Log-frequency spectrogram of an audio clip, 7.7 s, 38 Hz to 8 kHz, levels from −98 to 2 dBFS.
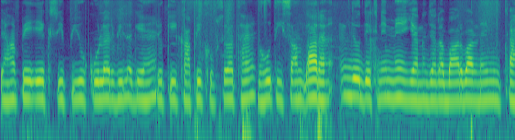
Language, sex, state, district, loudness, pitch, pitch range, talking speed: Hindi, male, Bihar, Purnia, -18 LUFS, 180 Hz, 175-185 Hz, 195 wpm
